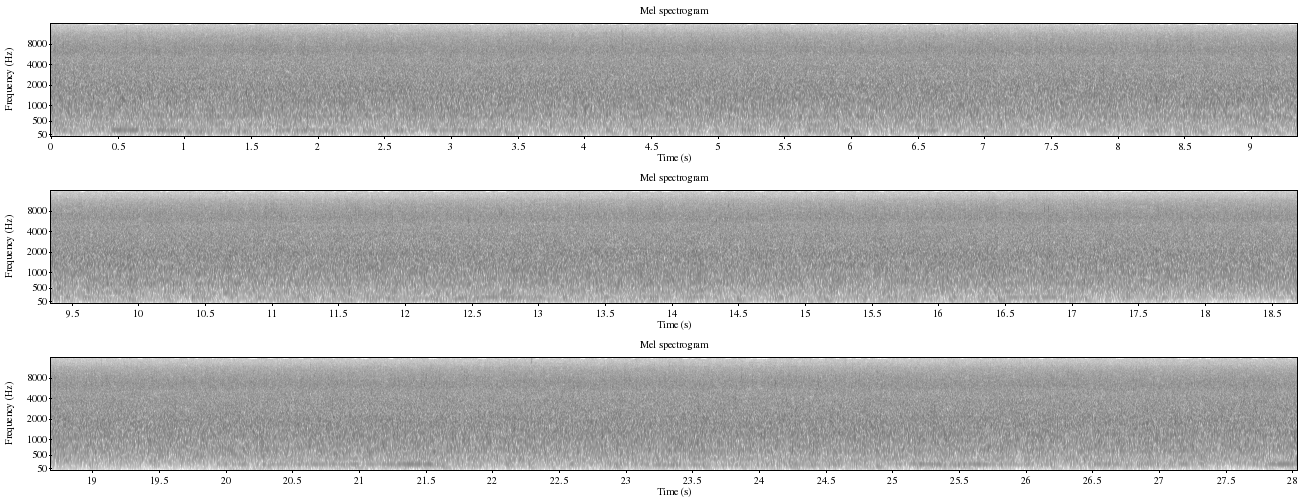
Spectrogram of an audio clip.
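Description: Steady, even sound of a fast mountain stream running over boulders.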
